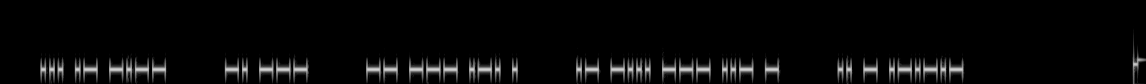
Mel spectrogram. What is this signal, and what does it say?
Morse code, heard as a keyed tone, about 28 wpm, 700 Hz. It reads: SAY NO MORE ABOUT IT.
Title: 2x Word-Spacing - Sentences from Top 200 Words - 28wpm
